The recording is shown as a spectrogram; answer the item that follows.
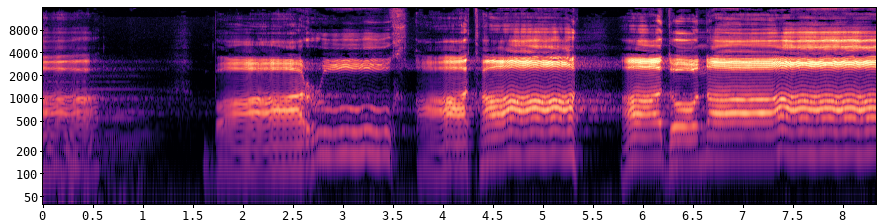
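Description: A solo male voice chanting a Hebrew liturgical blessing, with wide vibrato on the long held notes. A held note dies away in the first second, and after a short breath the chant resumes in phrases broken by brief pauses.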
